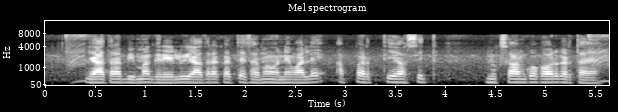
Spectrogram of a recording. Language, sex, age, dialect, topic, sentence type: Hindi, male, 18-24, Hindustani Malvi Khadi Boli, banking, statement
